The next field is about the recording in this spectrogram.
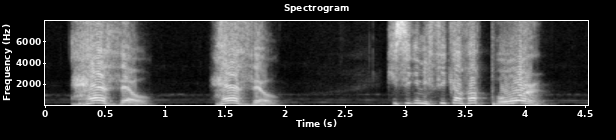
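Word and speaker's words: הֶבֶל: Abel em hebraico se eh se pronuncia revel.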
